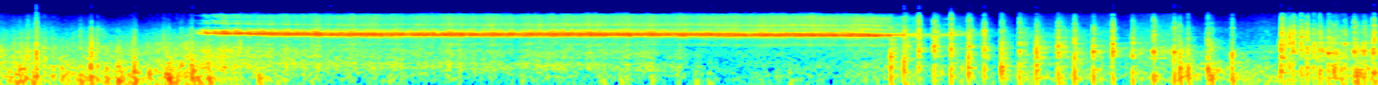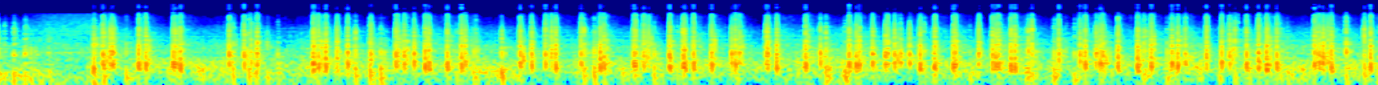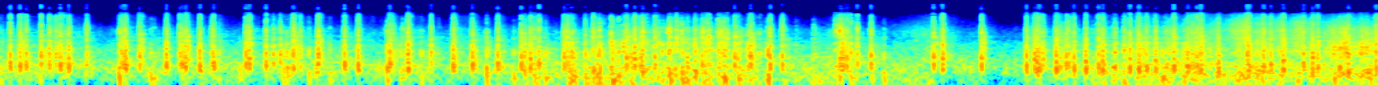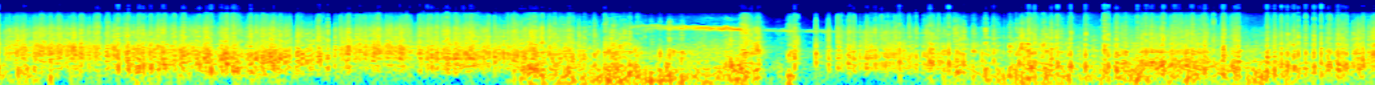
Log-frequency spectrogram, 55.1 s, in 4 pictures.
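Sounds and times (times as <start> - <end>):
fireworks booming and crackling: 0.0 - 55.0.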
